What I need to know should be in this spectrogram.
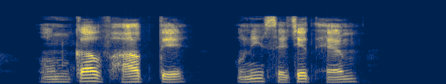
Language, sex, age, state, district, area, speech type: Santali, male, 18-30, West Bengal, Purba Bardhaman, rural, spontaneous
